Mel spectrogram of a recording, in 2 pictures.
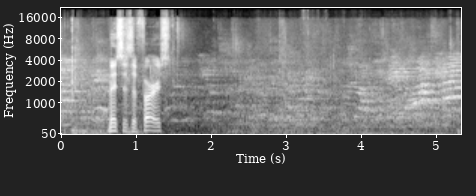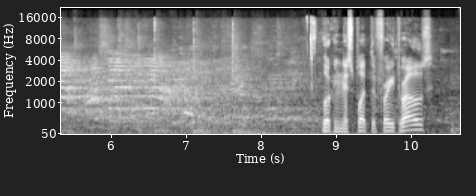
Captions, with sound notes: Misses the first. (crowd murmuring) Looking to split the free throws.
